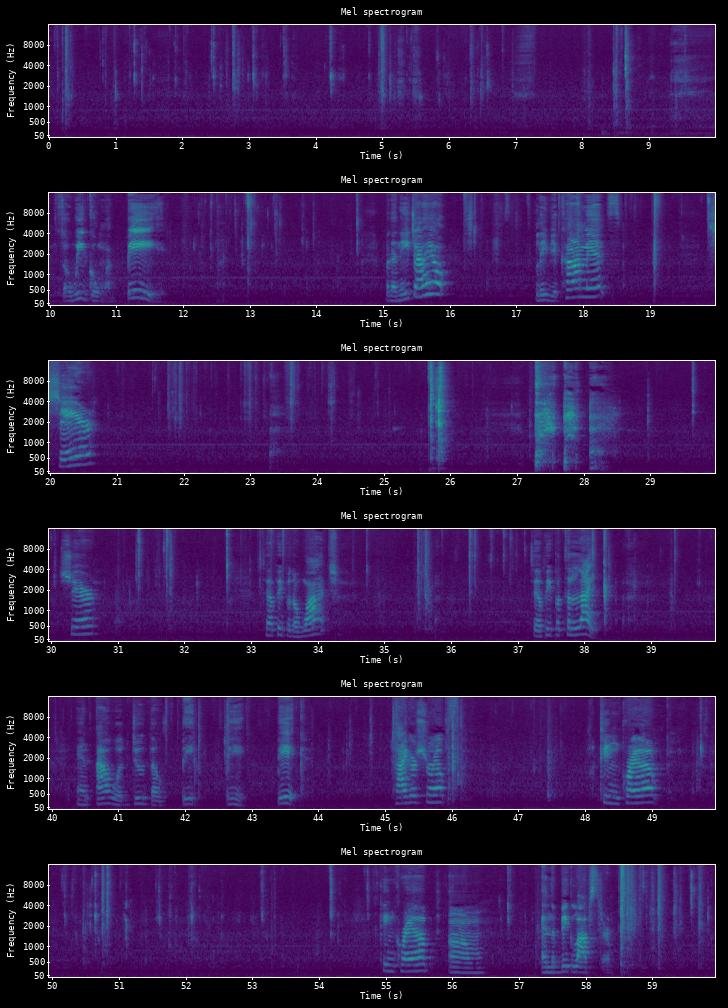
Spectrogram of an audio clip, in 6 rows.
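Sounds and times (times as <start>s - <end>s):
person chewing and smacking lips: 0.0s - 7.0s, 12.0s - 14.8s, 49.2s - 55.0s.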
